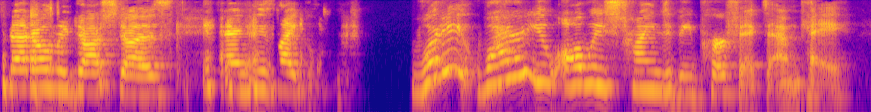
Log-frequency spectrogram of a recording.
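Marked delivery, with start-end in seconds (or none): 3.1-6.3 put-on sarcastic tone, much higher and slower. Speaker retells what a man said to her, mock-sarcastic quote. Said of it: "in a kind of a sarcastic way".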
